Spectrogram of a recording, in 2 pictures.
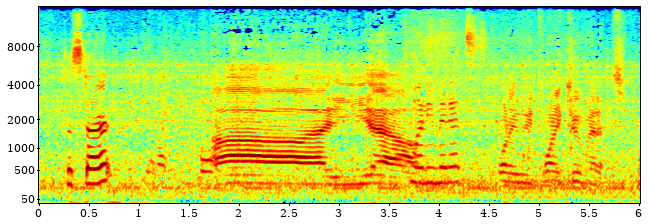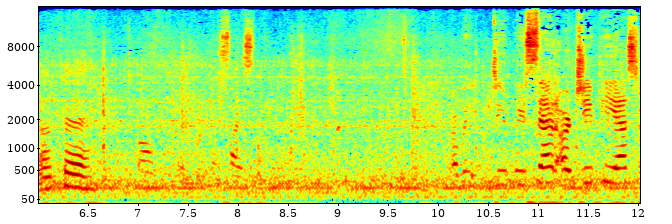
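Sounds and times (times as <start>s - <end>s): low steady hum: 0.0s - 12.0s
wind: 0.0s - 12.0s.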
